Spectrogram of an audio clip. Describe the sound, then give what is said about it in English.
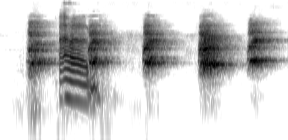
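Dogs barking at bears on a porch: several sharp, loud barks in quick succession, one stretched into a whining yelp, with brief silences between bursts. “That's just the dogs barking at bears on the porch.”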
